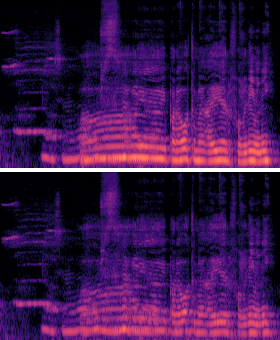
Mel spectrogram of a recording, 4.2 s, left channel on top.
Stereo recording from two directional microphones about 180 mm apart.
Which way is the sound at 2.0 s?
30° left (ahead or behind).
